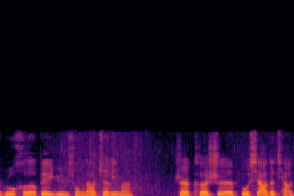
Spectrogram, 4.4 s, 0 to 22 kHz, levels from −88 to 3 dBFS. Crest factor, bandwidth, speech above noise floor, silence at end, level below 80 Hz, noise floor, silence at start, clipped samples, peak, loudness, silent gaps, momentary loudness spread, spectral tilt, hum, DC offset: 16 dB; 7.6 kHz; 33 dB; 0 s; -56 dBFS; -57 dBFS; 0 s; under 0.1%; -8 dBFS; -25 LUFS; none; 6 LU; -7.5 dB/octave; none; under 0.1%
